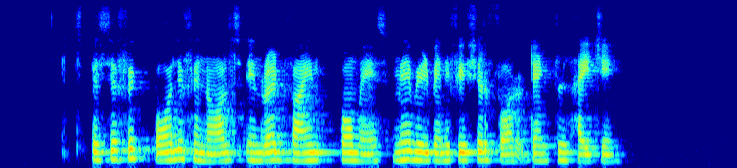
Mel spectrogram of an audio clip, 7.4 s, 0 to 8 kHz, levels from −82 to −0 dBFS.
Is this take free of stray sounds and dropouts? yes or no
yes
